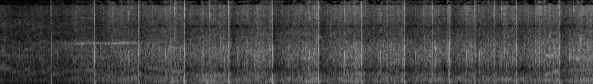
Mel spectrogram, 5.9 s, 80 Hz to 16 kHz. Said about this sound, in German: Rein die letzten Meter. Unser Mega-Applaus. Christoph Strasser. Trans-Austria 2023.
